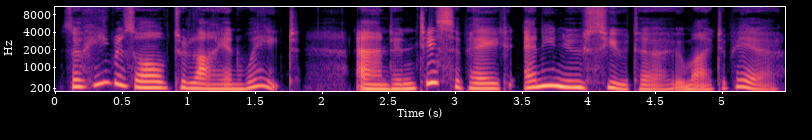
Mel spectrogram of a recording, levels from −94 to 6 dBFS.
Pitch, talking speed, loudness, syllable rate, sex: 220 Hz, 165 wpm, -19 LUFS, 4.9 syllables/s, female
